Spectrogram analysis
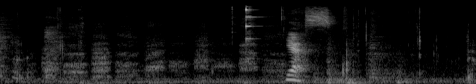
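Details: Leonberger dogs practising ringing a bell with a Labrador and a person; quick rhythmic panting in soft bursts, then a loud bell ring and a rustling crash near three seconds, with faint speech.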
